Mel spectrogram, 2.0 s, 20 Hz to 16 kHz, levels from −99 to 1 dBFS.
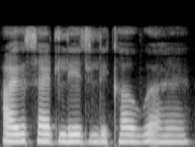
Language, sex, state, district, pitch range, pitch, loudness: Hindi, female, Jharkhand, Deoghar, 170-175 Hz, 175 Hz, -19 LUFS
